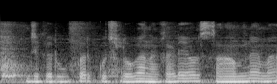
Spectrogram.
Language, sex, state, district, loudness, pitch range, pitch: Chhattisgarhi, male, Chhattisgarh, Rajnandgaon, -15 LUFS, 120-135 Hz, 130 Hz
